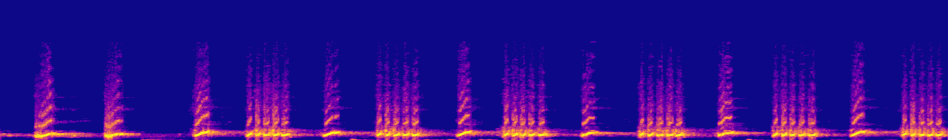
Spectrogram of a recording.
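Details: Lure call of the White-breasted waterhen for bird trapping: harsh croaks paired with quick upward-sliding squawks, repeated steadily, roughly one and a half notes per second.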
